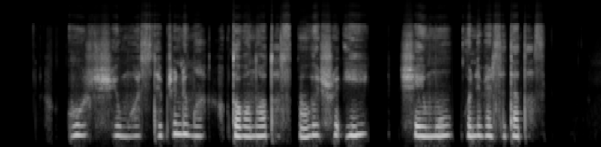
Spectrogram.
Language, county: Lithuanian, Kaunas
